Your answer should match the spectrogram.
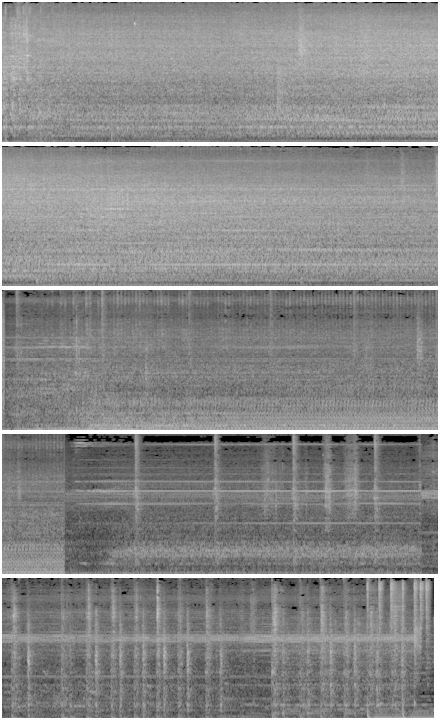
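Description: A car engine running in a workshop, heard in several short cut-together clips. First a dense noisy stretch, then a deep steady hum, then quieter ticking, with the sound changing abruptly at each cut.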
